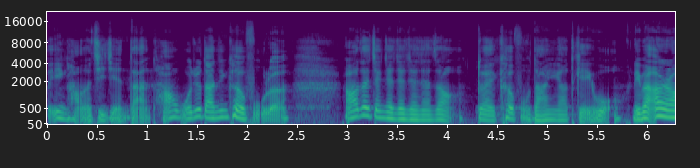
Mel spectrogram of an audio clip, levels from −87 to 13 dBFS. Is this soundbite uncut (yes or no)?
yes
